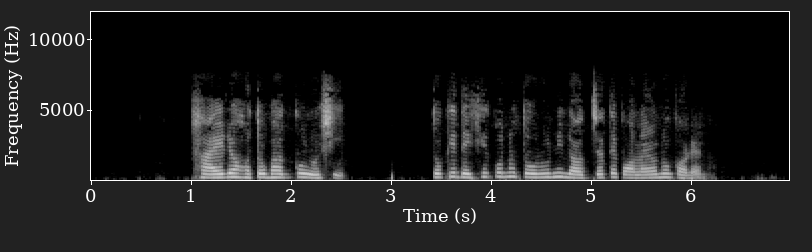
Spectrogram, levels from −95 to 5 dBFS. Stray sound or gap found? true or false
false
